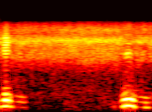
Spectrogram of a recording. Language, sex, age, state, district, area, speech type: Hindi, male, 18-30, Bihar, Darbhanga, rural, conversation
